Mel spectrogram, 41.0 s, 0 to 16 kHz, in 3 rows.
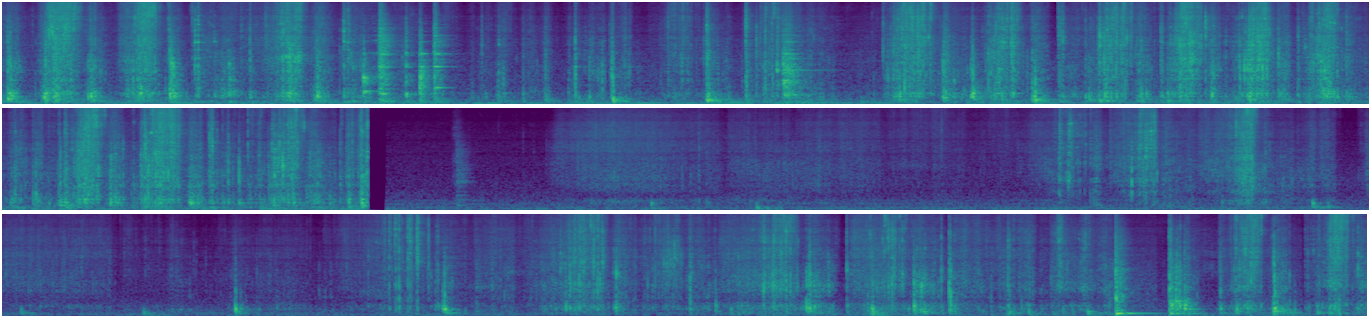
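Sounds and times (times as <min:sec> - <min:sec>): slime crackling and popping: 0:08.7 - 0:17.3, 0:27.2 - 0:40.9.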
